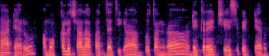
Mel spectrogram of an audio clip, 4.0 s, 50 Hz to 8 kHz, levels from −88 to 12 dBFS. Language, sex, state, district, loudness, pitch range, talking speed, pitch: Telugu, male, Telangana, Nalgonda, -19 LUFS, 125-140 Hz, 135 wpm, 130 Hz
